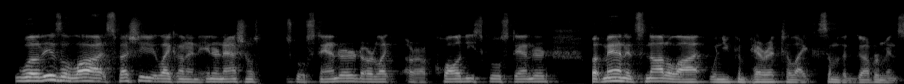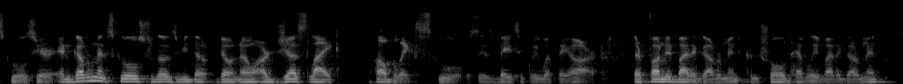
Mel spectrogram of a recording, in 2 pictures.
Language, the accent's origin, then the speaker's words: English; Alaska, United States; also born or lived in Las Vegas; now in Thailand; I'm from Alaska, uh, in the United States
